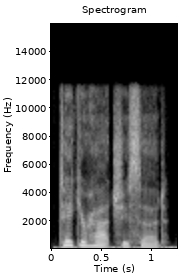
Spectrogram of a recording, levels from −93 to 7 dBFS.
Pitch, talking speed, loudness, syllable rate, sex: 205 Hz, 235 wpm, -17 LUFS, 4.6 syllables/s, female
